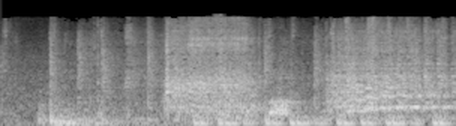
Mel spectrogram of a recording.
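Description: A tractor engine cranks and sputters without catching, a loud, rough mechanical churning with a rapid rhythmic chugging that keeps going for several seconds.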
